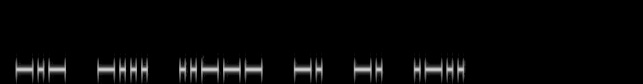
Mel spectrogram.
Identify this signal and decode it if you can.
Morse code, heard as a keyed tone, about 22 wpm, spaced as for 16 wpm, 700 Hz. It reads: KB2NNL
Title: USA Call Signs - 6 Characters - 2x Character Spacing - 22wpm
